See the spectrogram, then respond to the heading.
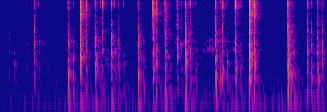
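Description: Fingertips with long painted nails type rapidly on the plastic chiclet keys of a black laptop resting on a table. After a quiet start, about twenty short, bright, clicky taps arrive in an uneven rhythm, each dying away almost at once.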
